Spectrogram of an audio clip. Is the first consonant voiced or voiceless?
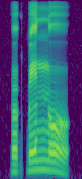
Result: voiceless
